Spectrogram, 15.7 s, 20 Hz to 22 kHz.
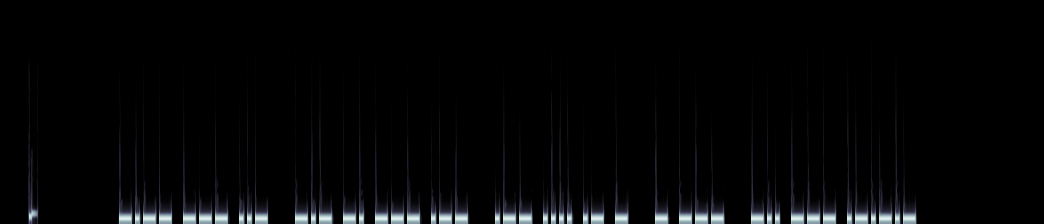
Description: Morse code, heard as a keyed tone, about 20 wpm, 700 Hz. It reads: YOU KNOW WHAT TO DO.
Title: Sentences with 3-Word Phrases - 20wpm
